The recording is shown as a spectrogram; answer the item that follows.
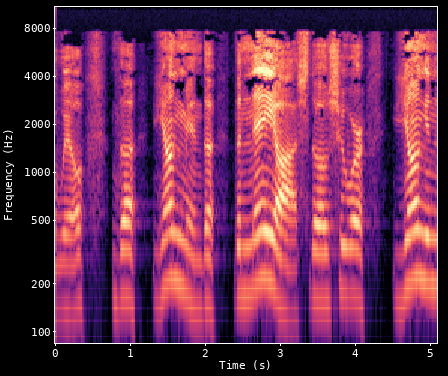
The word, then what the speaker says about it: neos: the Greek word neos, N-E-O-S, if you want to spell it.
